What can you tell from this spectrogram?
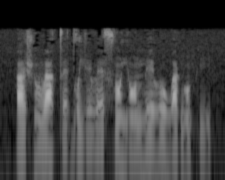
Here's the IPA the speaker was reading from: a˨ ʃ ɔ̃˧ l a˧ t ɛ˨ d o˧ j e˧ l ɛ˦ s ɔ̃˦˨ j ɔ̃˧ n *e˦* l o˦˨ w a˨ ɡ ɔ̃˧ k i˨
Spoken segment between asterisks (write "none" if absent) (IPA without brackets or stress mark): e˦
